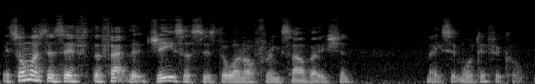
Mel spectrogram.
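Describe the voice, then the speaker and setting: A man giving a reflective sermon talk, measured and earnest, often pausing with ums. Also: on the low side, animated, gravelly, a little mellow, husky, low-quality recording. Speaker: preacher.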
